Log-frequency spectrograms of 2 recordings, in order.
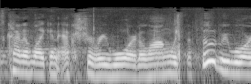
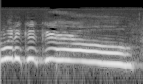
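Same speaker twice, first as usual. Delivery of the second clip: high, slow, gushing praise; celebrating praise; 12 semitones higher, 3 dB louder, slower than usual. Shown as a demonstration. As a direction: gush over her slowly, way up high. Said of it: "and celebrate".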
